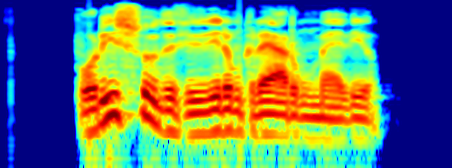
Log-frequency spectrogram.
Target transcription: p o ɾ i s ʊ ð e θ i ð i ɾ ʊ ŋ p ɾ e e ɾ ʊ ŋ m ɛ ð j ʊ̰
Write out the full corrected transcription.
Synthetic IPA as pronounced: p o ɾ i s ʊ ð e θ i ð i ɾ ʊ ŋ k ɾ e a ɾ u ŋ m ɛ ð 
